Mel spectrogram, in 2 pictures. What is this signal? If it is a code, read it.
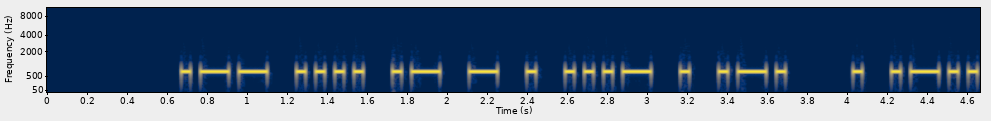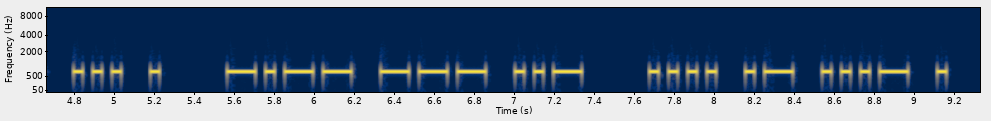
Morse code, heard as a keyed tone, about 25 wpm, 700 Hz. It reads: WHATEVER ELSE YOU HAVE
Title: Sentences from Top 1600 Words 25wpm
